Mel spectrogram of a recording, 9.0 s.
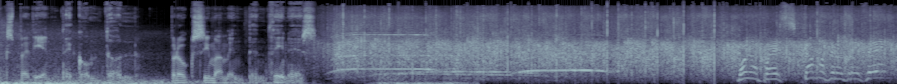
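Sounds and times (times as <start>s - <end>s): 
speech: 0.1s - 3.9s, 7.4s - 8.9s
audience applause: 3.1s - 8.9s.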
